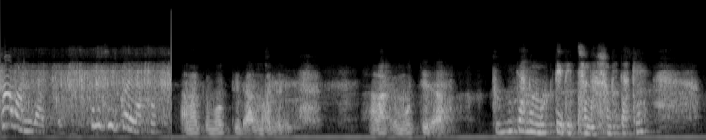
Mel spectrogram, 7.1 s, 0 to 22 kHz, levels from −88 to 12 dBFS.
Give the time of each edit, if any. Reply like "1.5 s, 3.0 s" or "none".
1.6 s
